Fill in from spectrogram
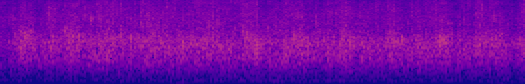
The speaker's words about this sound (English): let's give him a nice round of applause.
